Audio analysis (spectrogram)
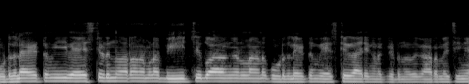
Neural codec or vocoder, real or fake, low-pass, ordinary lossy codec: codec, 44.1 kHz, 7.8 kbps, Pupu-Codec; fake; 7.2 kHz; none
